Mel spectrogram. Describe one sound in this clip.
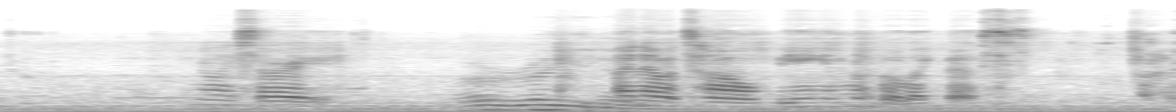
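A young woman speaks quietly and earnestly through a loudspeaker.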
